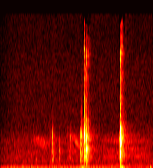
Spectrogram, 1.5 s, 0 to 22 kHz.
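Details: 2005 Kawasaki ZX6R 636 no-start: the key gives nothing at first, then the fuel pump primes normally. On the starter button there are two sharp dry clicks and it goes dead, with no cranking or firing.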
